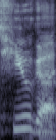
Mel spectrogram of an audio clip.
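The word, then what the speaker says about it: hygge: like yes everyone backed off the term is Huga it's spelled h-y-g-g-e off It's gotta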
